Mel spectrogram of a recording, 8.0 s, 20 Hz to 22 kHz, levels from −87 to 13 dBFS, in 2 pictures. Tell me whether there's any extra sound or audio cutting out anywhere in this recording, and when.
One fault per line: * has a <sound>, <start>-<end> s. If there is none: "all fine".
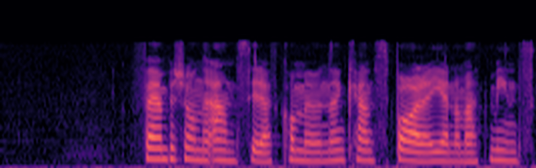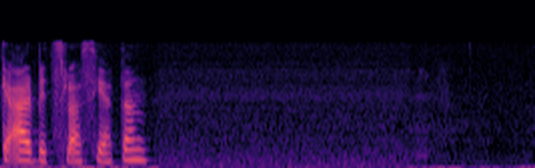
all fine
